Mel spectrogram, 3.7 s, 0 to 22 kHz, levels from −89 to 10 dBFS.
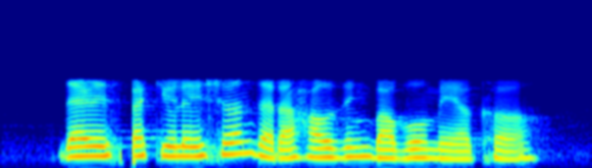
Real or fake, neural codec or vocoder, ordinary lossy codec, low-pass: real; none; none; 3.6 kHz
